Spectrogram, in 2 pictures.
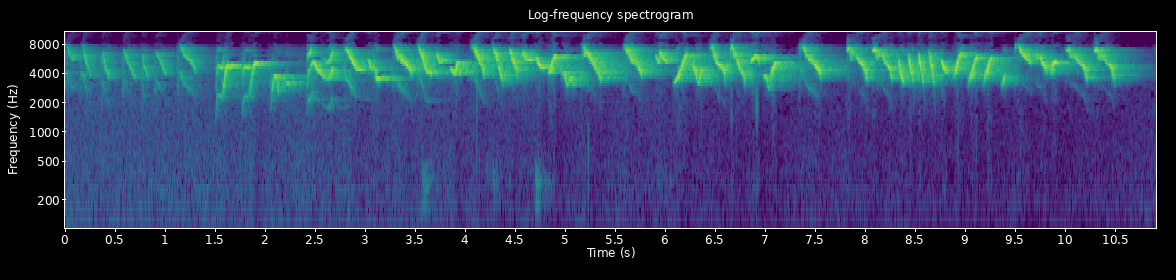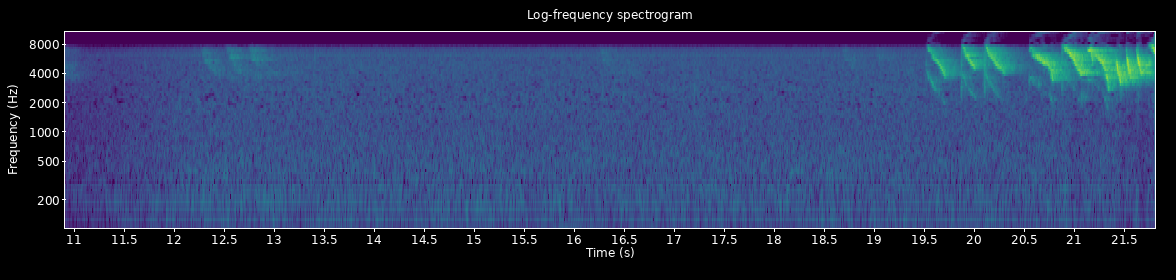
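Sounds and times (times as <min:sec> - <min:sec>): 
white-eye singing: 0:00.0 - 0:10.9, 0:19.5 - 0:21.7.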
